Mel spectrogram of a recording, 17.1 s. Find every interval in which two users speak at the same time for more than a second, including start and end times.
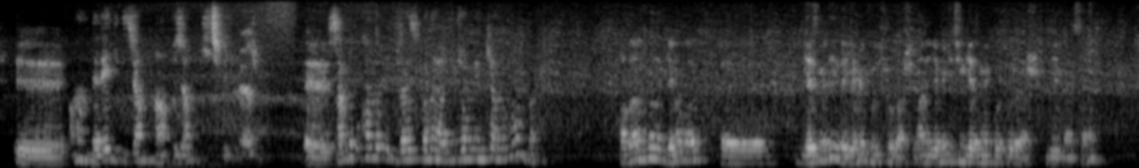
none

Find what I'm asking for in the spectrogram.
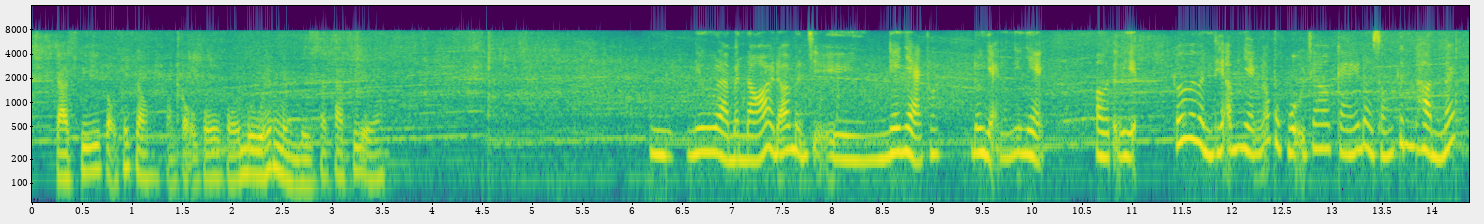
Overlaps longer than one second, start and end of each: none

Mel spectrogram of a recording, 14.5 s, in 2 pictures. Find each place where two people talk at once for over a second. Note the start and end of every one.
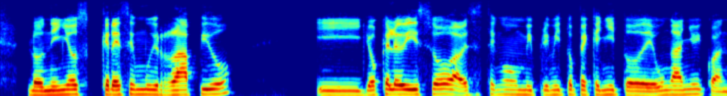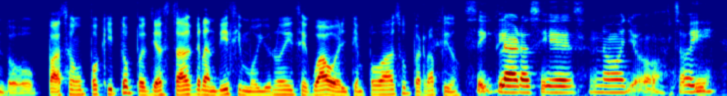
none

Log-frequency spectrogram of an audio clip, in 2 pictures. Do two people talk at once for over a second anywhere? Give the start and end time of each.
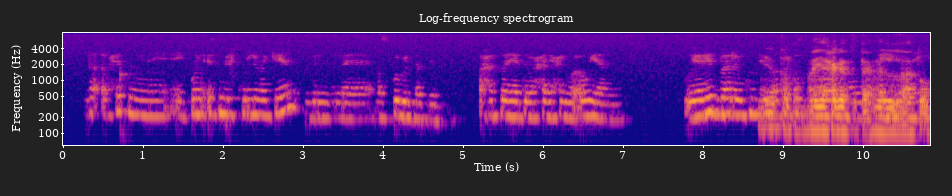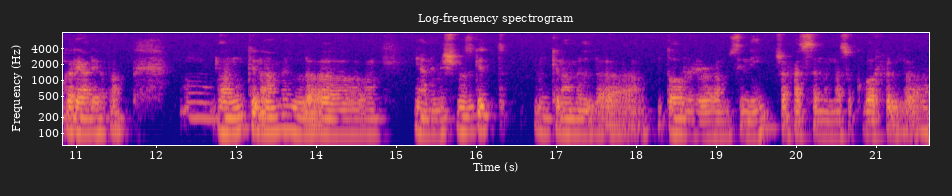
8.7-11.0

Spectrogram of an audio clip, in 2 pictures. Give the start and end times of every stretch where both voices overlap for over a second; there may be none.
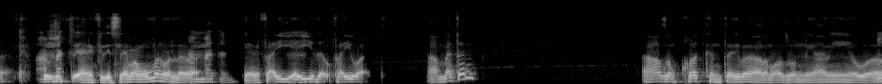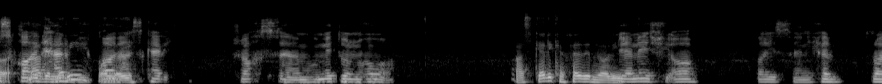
8.7-10.2

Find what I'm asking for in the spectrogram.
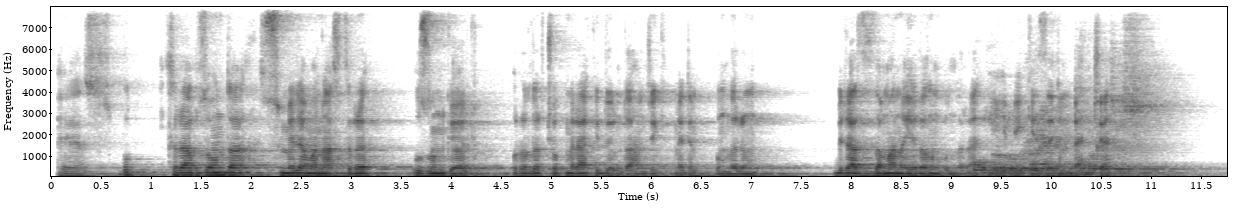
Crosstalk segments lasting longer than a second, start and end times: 9.2-10.7

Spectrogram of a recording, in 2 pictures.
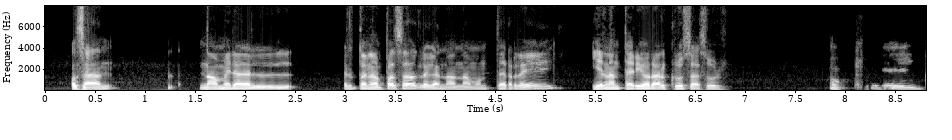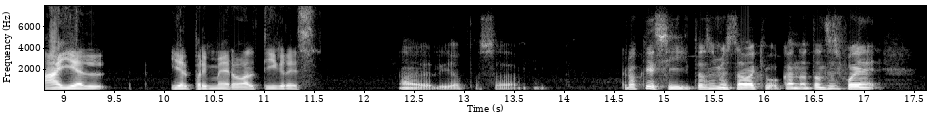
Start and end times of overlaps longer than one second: none

